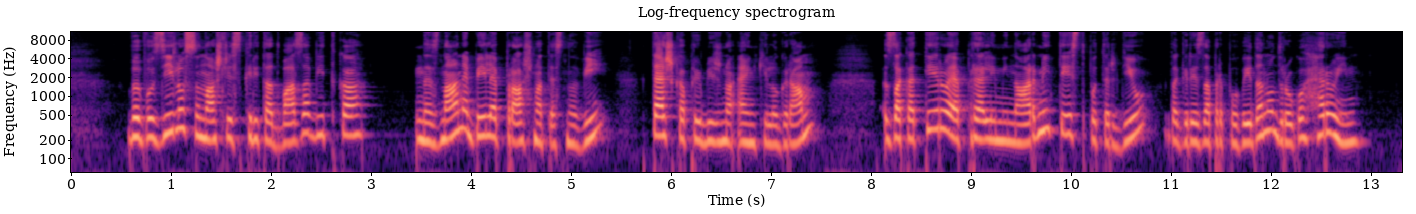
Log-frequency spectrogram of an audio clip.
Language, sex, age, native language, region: Slovenian, female, 18-29, Slovenian, Drava region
